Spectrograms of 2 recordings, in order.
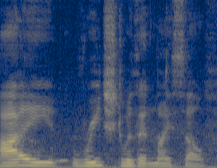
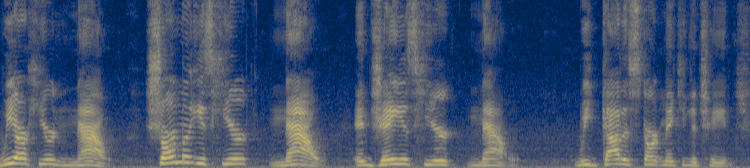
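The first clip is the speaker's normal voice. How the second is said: raised, shouting voice; 5 semitones higher, 9 dB louder than usual. In a drama, a character urges the others to make a change now: raised voice. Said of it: "I didn't mean to raise my voice".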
